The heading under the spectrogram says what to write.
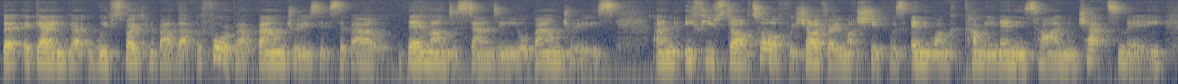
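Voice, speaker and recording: A woman's voice: fairly low pitch, little pitch movement, normal speed. A British woman co-hosting a casual business chat, speaking thoughtfully and often restarting her phrases. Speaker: podcast co-host, business owner. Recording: roomy echo.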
